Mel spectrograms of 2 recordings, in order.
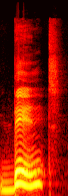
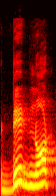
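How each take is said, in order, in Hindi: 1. यह एक संक्षिप्त शब्द की तरह बोला जाता है। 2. यह दो पूरे शब्दों की तरह बोला जाता है।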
